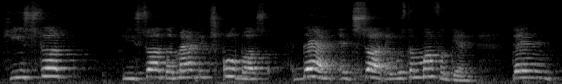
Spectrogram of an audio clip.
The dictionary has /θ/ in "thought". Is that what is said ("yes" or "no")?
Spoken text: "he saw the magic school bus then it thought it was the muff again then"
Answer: no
